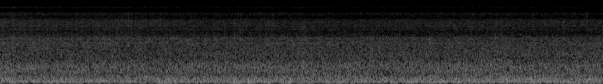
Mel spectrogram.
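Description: Wind blowing steadily through palm trees, a continuous rushing with a low rumble of wind buffeting the microphone.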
